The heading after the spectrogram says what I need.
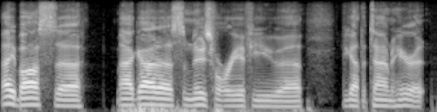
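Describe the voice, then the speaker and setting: A man's voice: medium pitch, fairly even intonation, brisk, fairly bright tone, smooth, no room sound, lo-fi sound, natural voice. A man playing a deferential security officer in a tabletop game, reporting informally and hesitantly to his boss.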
